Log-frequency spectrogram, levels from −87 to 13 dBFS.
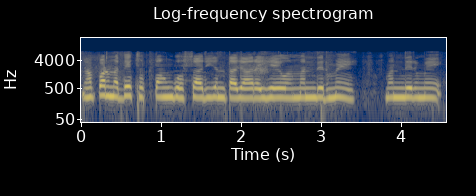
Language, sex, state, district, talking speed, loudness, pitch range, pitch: Hindi, male, Madhya Pradesh, Bhopal, 225 wpm, -14 LUFS, 255-265 Hz, 255 Hz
